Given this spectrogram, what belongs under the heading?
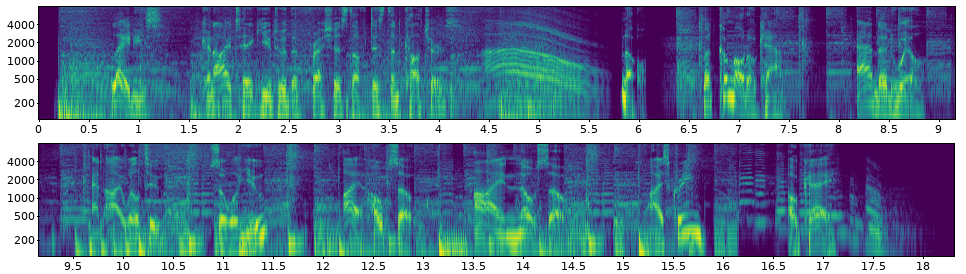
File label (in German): Werbung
